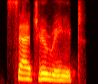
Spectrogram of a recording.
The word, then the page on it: saturate: Indian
